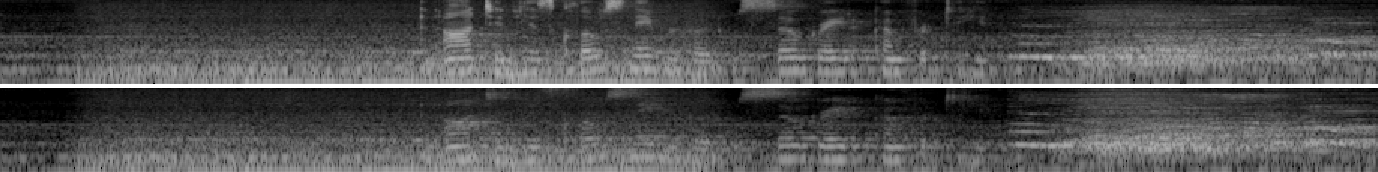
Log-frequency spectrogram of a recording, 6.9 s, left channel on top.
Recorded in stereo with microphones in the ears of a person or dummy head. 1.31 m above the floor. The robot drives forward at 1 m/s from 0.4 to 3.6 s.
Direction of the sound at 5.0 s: 45° right (ahead or behind).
